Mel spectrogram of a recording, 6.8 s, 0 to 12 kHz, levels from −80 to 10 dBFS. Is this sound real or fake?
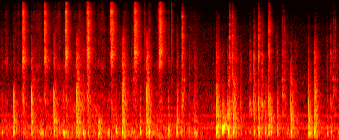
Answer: fake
